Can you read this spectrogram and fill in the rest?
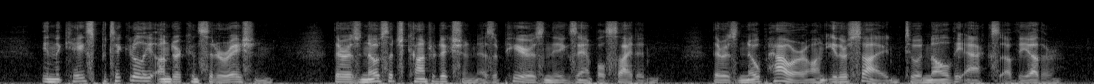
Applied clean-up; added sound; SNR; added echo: none; none; none; none.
